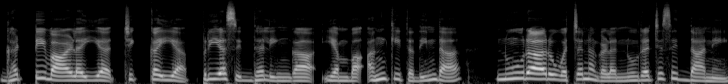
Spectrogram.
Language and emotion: Kannada, neutral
